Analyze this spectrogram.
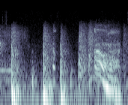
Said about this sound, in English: I'm going to break this door down. Oh, it's pretty solid.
